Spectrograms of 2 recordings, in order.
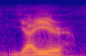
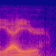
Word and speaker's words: Jair: There's more than one guy named Jair, or pronounced Yair, but the most important one is the guy named Jair. I'm just going to say Yair,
